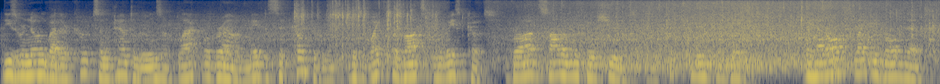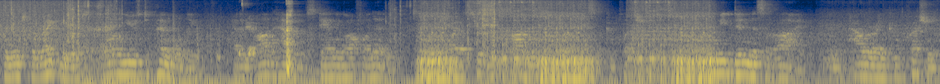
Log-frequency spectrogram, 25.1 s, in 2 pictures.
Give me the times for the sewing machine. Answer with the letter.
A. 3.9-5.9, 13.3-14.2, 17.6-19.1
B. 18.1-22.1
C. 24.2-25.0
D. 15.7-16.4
B.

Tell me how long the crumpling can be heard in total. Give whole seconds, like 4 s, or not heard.
4 s.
